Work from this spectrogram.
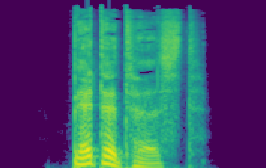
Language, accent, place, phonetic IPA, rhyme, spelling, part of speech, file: German, Germany, Berlin, [ˈbɛtətəst], -ɛtətəst, bettetest, verb, De-bettetest.ogg
- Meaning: inflection of betten: 1. second-person singular preterite 2. second-person singular subjunctive II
